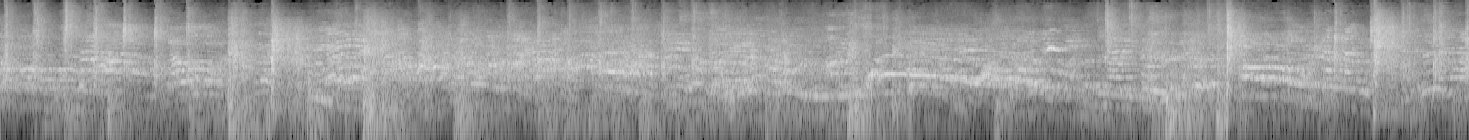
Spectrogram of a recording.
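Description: Bodies thud onto a wrestling ring mat.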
